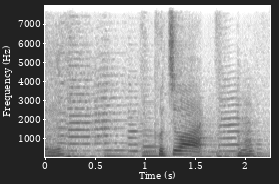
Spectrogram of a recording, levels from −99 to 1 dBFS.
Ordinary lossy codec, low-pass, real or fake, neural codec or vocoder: none; none; fake; codec, 16 kHz, 0.5 kbps, X-Codec, HuBERT features, trained on balanced general audio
